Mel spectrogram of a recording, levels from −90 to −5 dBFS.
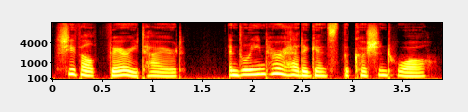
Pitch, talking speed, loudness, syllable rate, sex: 220 Hz, 185 wpm, -15 LUFS, 5.4 syllables/s, female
